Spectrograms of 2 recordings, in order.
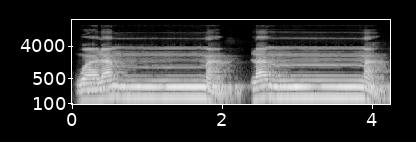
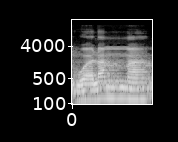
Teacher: Di sini ada mim bertasydid, maka kita membacanya dengan dengung.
